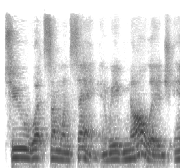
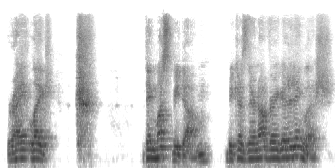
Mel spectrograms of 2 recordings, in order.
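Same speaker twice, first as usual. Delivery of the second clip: ordinary talk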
